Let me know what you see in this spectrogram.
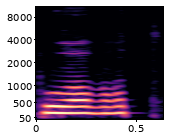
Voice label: "pôvod", Slovak

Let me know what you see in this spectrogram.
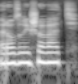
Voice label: "rozlišovať", slovenské

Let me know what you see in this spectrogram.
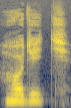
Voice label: "hodiť", Slovenské

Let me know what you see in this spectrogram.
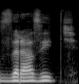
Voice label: "zraziť", slovenské

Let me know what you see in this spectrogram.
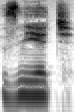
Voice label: "znieť", Slovenské

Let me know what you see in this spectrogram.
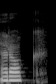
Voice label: "rok", Slovenské

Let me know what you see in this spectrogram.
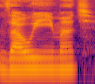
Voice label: "zaujímať", slovenské; kniha z-la všetkých; z. krásou, múdrosťou

